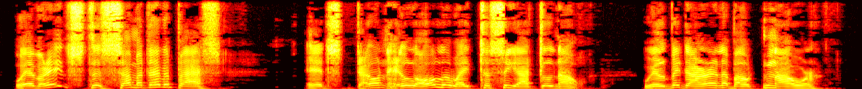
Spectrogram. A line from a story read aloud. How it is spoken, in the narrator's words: As the train whistle continued to blast, the conductor shouted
